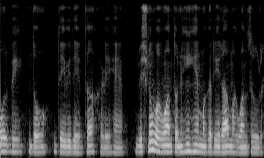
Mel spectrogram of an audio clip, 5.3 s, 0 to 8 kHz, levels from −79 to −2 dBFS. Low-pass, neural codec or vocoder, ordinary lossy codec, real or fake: 7.2 kHz; none; none; real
